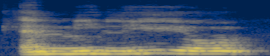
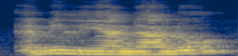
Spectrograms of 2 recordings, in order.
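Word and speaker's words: Emiliano: 2022 के world cup में जो अर्जेंटीना के एमिलियो मार्टिन थे उनको ये पुरस्कार दिया गया था। थोड़ा उच्चारण में अगर तुम्हें लगता है थोड़ा गलत है तो इसको माइंड मत कीजिएगा। एमिलियानो मार्टिन ये इनको ये पुरस्कार दिया गया था, ठीक है।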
